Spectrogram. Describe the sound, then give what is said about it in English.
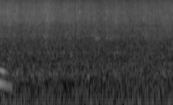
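Spring water pours gently and trickles steadily into a pool, a soft, continuous wash of running water with no breaks or distinct splashes, at a low, even level. “You're going to hear quite a bit of water, I think, in this recording.”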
